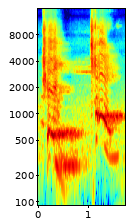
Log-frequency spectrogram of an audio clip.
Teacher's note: যখন খেই বলবো মুখ থেকে প্রচুর বাতাস বের হবে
